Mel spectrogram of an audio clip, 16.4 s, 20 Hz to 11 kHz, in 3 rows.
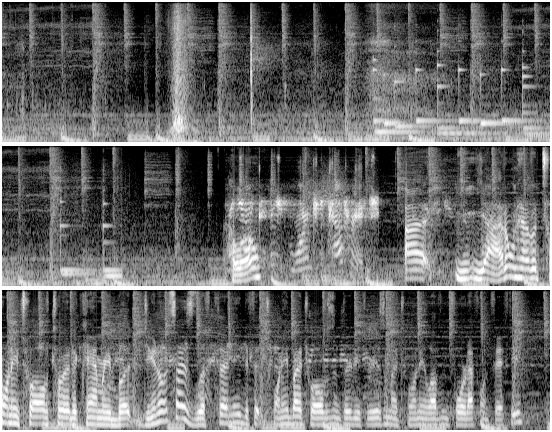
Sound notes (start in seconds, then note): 1.6 whoosh; 3.8 phone rings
